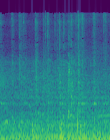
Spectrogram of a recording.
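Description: Small boat's Yamaha outboard motor running at a steady idle, a low rumble, with faint voices over it.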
